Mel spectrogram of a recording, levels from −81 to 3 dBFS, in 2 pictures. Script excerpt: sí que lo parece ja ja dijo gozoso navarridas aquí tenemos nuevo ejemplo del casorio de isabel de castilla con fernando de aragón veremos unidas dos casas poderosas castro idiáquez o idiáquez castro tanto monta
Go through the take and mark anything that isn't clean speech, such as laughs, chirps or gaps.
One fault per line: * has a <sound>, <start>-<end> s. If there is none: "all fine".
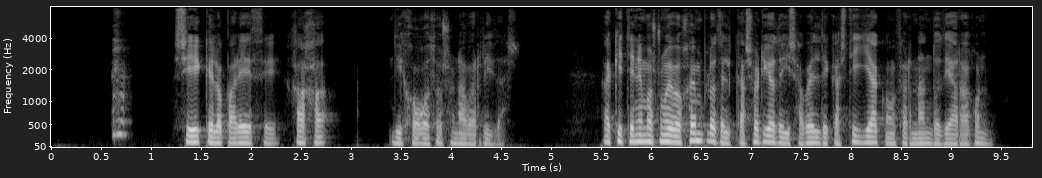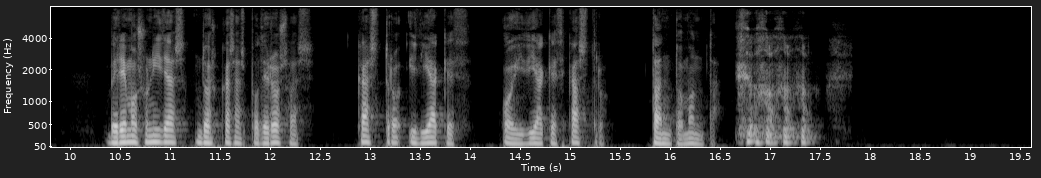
* has a throat clearing, 0.6-0.8 s
* has a laugh, 16.6-17.8 s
